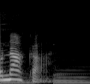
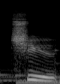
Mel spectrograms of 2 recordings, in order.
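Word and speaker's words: 中: So same kanji, the chu from chugoku is going to be pronounced naka for uchi no naka. In inside the house, chu is pronounced naka. Also, I probably should have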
